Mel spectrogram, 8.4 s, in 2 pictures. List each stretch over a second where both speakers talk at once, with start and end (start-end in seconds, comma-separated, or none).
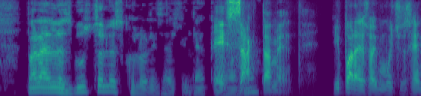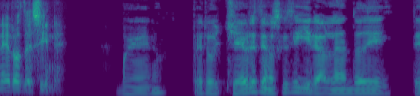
none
